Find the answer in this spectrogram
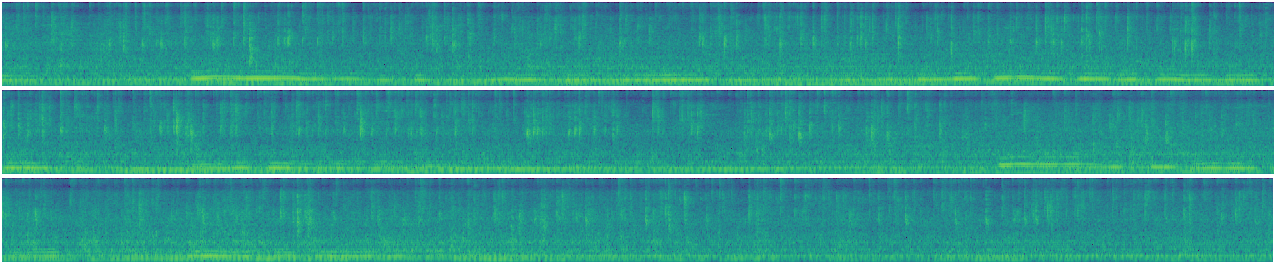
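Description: Steady rain falling on wet paving and leaves, with many single drops heard among the even hiss of the shower.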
